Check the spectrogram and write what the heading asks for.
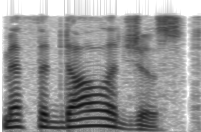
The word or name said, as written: methodologist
